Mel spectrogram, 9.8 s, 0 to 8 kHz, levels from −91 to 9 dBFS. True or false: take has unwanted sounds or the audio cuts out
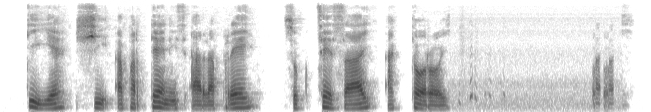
true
